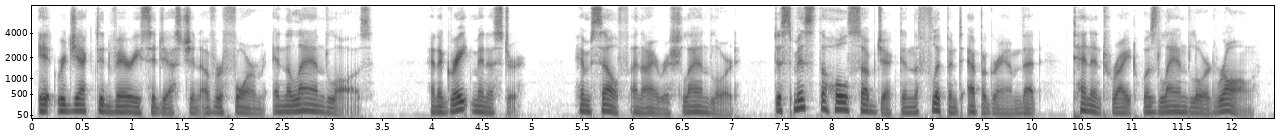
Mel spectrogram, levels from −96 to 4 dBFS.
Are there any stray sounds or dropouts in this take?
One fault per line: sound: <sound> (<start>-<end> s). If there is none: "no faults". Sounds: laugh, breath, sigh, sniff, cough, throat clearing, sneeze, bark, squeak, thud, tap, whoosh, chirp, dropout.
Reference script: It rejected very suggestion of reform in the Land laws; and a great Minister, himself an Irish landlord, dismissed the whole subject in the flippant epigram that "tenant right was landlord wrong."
no faults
